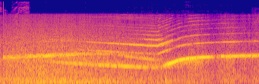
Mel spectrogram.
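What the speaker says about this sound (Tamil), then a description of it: "ஆம்புலன்ஸ் சத்தம் போட்டுட்டானுவ" A wailing ambulance siren in a Tamil cartoon sweeps up and down in pitch, loud and fairly close, with steady traffic rumble underneath and no talking.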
